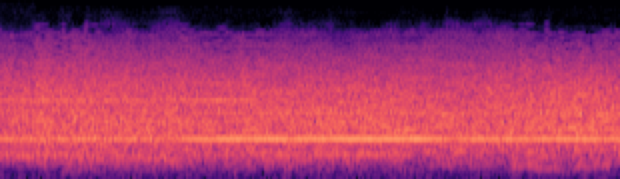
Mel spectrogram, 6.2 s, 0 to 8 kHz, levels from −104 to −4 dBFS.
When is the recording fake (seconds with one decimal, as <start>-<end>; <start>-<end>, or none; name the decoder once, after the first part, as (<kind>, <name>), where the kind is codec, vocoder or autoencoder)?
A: 1.0-1.8 (codec, DAC); 2.7-5.1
